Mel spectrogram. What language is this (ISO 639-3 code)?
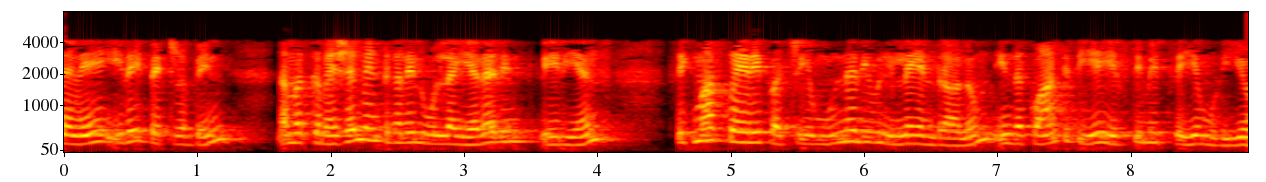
tam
